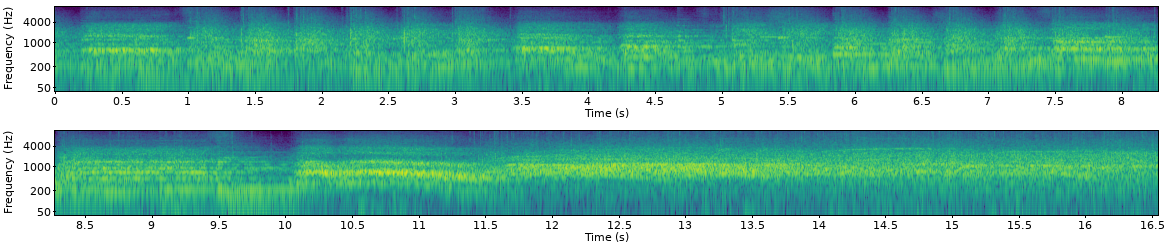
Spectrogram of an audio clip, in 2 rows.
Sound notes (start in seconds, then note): 10.4 audience applauding and cheering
